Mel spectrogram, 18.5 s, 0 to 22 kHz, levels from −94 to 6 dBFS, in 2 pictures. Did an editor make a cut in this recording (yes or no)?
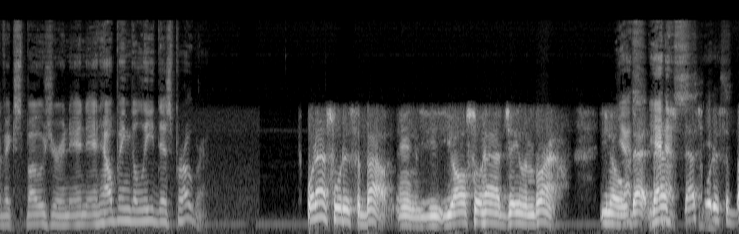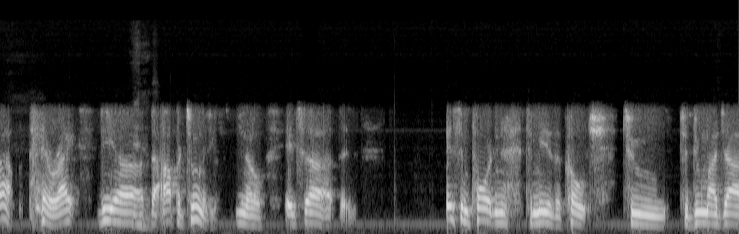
no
